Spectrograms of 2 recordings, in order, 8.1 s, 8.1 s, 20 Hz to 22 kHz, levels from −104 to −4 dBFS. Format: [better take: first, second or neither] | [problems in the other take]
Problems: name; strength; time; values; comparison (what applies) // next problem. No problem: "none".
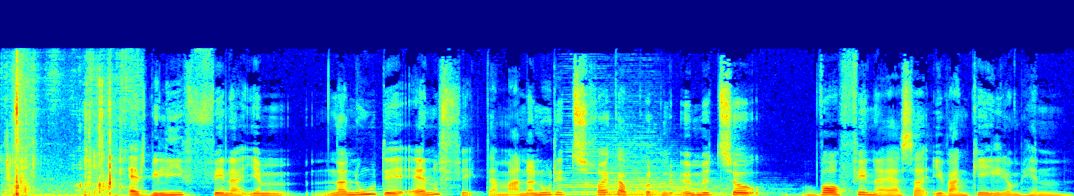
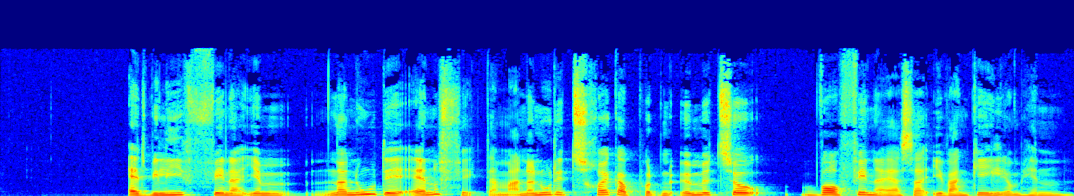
second | footsteps; loud; at the start; peak 3 dB above the speech // alarm; noticeable; from 4 to 6 s; peak 6 dB below the speech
